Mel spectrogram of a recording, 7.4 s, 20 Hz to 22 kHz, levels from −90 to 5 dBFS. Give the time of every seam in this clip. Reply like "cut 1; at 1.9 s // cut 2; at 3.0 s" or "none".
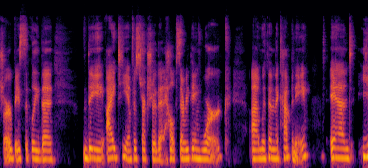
none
